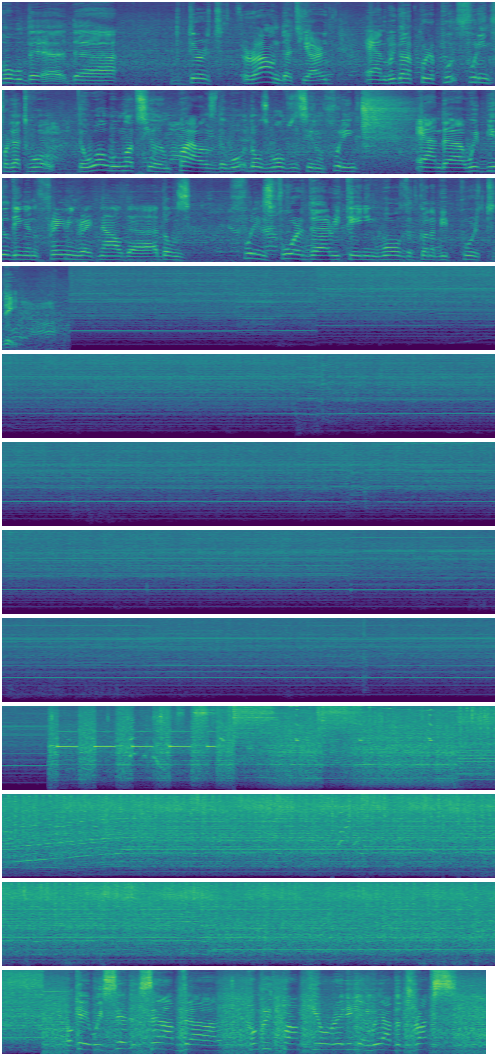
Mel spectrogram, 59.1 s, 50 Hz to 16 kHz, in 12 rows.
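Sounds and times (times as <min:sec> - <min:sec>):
diesel engines running: 0:00.0 - 0:15.5, 0:39.9 - 0:59.0
steady even whine: 0:47.4 - 0:59.0.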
